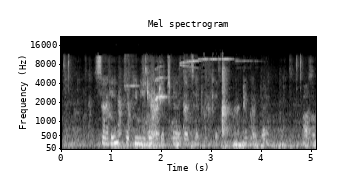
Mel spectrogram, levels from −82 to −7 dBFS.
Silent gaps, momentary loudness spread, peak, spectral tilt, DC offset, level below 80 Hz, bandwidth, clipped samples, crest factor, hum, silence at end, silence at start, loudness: none; 15 LU; -4 dBFS; -4 dB/octave; under 0.1%; -50 dBFS; 12.5 kHz; under 0.1%; 18 dB; none; 0 s; 0.05 s; -20 LUFS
